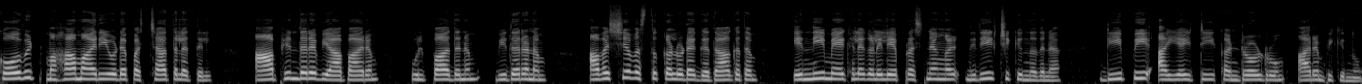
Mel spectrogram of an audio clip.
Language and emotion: Malayalam, neutral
